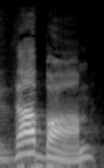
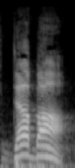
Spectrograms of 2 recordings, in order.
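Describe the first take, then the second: First: The first word is a full 'the'. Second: The first word is a reduced 'duh'. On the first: The speaker calls it wrong. "you can't just say the bomb" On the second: The speaker calls it right. "It's da bomb, right? And that's how you say it"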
